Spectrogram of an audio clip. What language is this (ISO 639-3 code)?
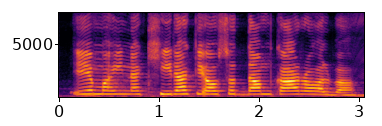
bho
